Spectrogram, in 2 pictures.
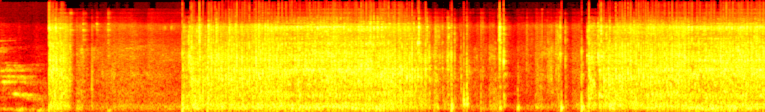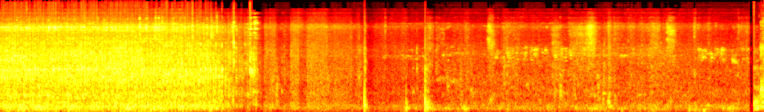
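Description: A sewing machine runs in two long, loud bursts while stitching a waistband strip onto gathered fabric, its steady whirring motor starting and stopping close by, followed by faint clicks and handling noises.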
